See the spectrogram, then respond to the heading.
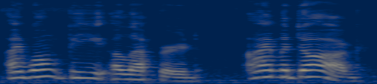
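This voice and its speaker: A man voicing a small, frightened but defiant talking dog in a storybook, excited and protesting. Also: high-pitched, unhurried, voice pushed up.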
